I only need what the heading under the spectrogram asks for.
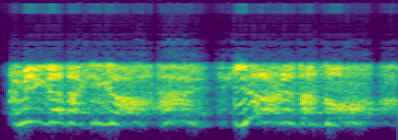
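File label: aircraft destroyed mood med, speech japanese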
